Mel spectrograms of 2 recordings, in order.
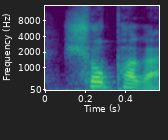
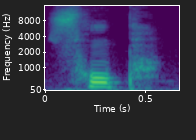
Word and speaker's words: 소파: 자, 소파를 종종 우리가 어디 홈쇼핑에서 보면 자꾸 쇼파라고 해요. 안 돼요. 진행자들도 다 잘못된 발음을 하더라고요. 쇼파가 아닙니다. 소파.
